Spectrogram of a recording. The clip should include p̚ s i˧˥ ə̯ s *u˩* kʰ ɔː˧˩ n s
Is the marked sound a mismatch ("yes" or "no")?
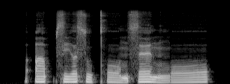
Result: no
